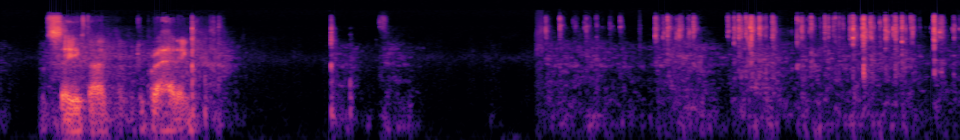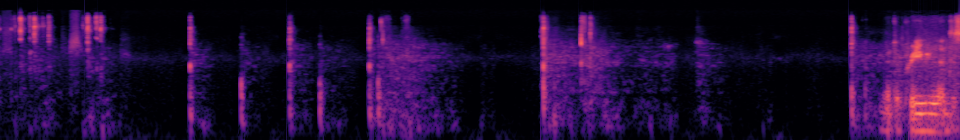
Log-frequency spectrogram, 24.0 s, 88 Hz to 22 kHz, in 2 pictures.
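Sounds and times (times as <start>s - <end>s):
typing on computer keyboard: 6.7s - 13.4s, 18.8s - 19.5s.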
